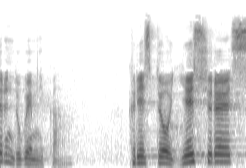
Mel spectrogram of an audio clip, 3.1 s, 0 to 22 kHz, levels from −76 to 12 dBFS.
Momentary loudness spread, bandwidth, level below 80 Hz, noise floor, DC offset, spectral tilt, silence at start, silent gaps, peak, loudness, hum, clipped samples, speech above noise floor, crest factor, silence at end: 17 LU; 15.5 kHz; -58 dBFS; -62 dBFS; under 0.1%; -3 dB/octave; 0 s; none; -4 dBFS; -20 LUFS; none; under 0.1%; 41 dB; 20 dB; 0 s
